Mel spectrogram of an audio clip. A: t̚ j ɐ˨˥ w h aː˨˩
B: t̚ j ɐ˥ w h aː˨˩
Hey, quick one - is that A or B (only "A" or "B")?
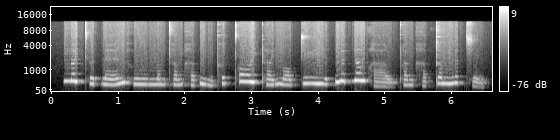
B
